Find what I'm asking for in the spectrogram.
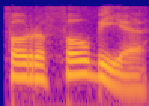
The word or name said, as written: photophobia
